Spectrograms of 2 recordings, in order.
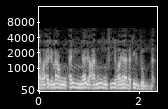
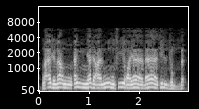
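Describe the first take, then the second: First: Said in the usual way. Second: غيابات said "ghayaabaati", long before the t; plural reading. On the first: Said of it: "وقوله تعالى". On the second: Shown as a demonstration. Teacher repeating Qalun's plural in the second verse, غيابات with long "aat". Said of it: "قرأ قالون بالجمع هكذا".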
